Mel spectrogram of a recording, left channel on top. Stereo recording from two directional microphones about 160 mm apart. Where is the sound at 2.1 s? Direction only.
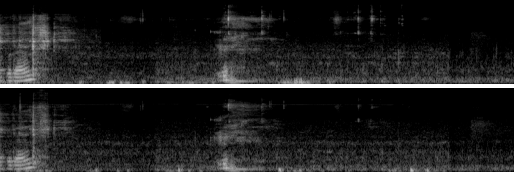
Centre (ahead or behind).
